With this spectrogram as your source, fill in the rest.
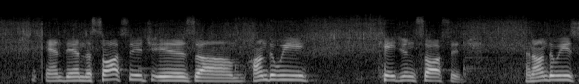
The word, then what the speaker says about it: andouille: How do you pronounce that? Andouille. Andouille.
